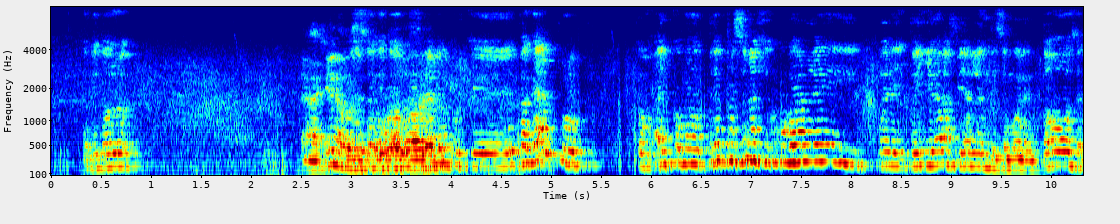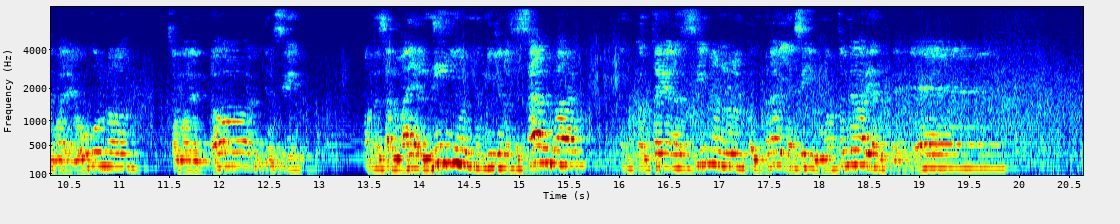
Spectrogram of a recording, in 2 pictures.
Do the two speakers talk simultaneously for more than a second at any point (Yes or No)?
Yes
